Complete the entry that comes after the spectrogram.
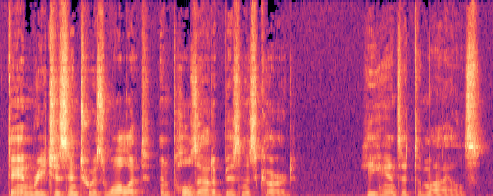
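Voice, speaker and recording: A man's voice: low-pitched, moderate pace, slight background noise, close to an everyday voice. A man narrating an audio play in a scripted style, reading stage directions and credits. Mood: neutral. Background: music.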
